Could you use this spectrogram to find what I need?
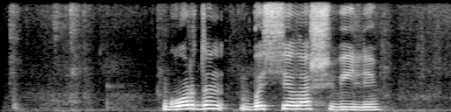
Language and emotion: Russian, neutral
